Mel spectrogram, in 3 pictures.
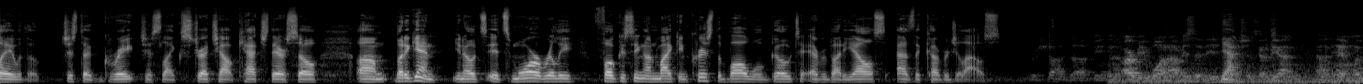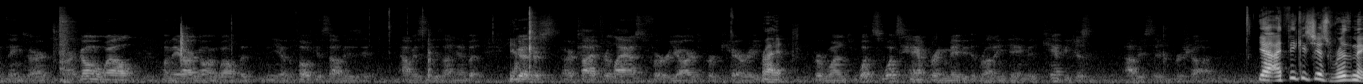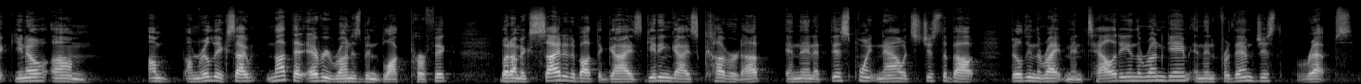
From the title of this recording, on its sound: Press Conference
